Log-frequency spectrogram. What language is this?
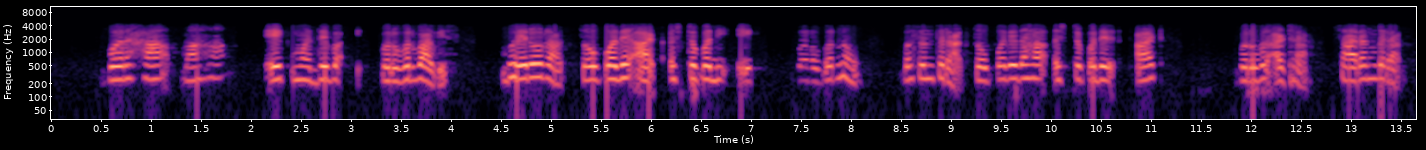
Marathi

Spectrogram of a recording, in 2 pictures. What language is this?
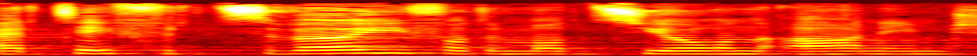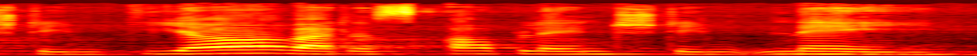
Swiss German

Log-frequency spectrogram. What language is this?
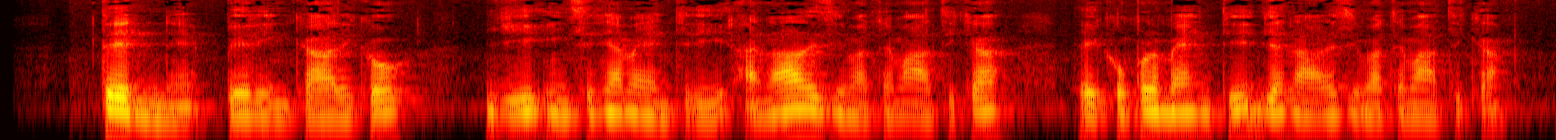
Italian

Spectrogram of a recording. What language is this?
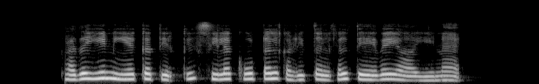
Tamil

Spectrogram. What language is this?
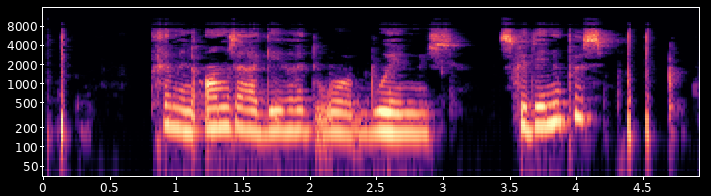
Breton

